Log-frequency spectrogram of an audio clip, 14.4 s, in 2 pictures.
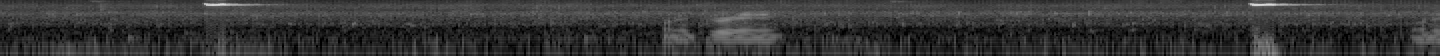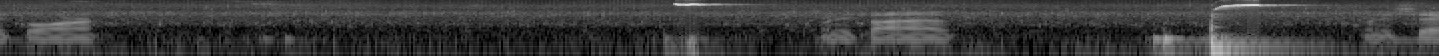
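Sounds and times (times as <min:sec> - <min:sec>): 
faint watery hiss: 0:00.0 - 0:14.3
sharp, high-pitched bird calls: 0:01.0 - 0:01.5, 0:06.2 - 0:06.8, 0:10.6 - 0:11.4, 0:13.1 - 0:14.3
speech: 0:03.4 - 0:04.0, 0:07.1 - 0:07.8, 0:11.3 - 0:12.1, 0:14.1 - 0:14.3.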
